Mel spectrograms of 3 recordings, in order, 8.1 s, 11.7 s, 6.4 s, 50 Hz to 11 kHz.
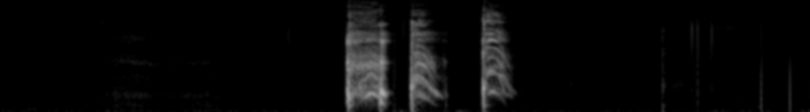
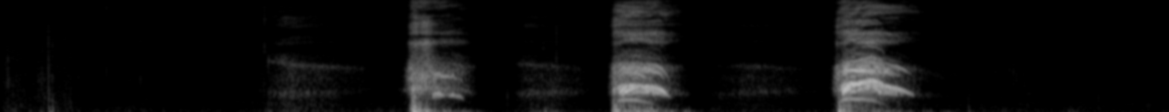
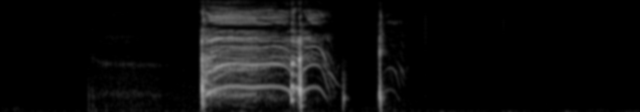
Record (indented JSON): {
  "three_cough_length": "8.1 s",
  "three_cough_amplitude": 18958,
  "three_cough_signal_mean_std_ratio": 0.22,
  "exhalation_length": "11.7 s",
  "exhalation_amplitude": 18162,
  "exhalation_signal_mean_std_ratio": 0.29,
  "cough_length": "6.4 s",
  "cough_amplitude": 26090,
  "cough_signal_mean_std_ratio": 0.27,
  "survey_phase": "beta (2021-08-13 to 2022-03-07)",
  "age": "45-64",
  "gender": "Female",
  "wearing_mask": "No",
  "symptom_cough_any": true,
  "symptom_runny_or_blocked_nose": true,
  "symptom_sore_throat": true,
  "symptom_fatigue": true,
  "symptom_headache": true,
  "symptom_change_to_sense_of_smell_or_taste": true,
  "symptom_loss_of_taste": true,
  "symptom_other": true,
  "symptom_onset": "3 days",
  "smoker_status": "Current smoker (e-cigarettes or vapes only)",
  "respiratory_condition_asthma": false,
  "respiratory_condition_other": false,
  "recruitment_source": "Test and Trace",
  "submission_delay": "2 days",
  "covid_test_result": "Positive",
  "covid_test_method": "RT-qPCR"
}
